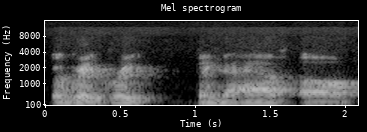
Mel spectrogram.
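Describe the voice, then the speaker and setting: A man's voice: sits low, steady tone, unhurried. A man co-hosting a casual review podcast, rambling with many fillers and restarts, his voice echoing off the room through a backup mic. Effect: echoey room sound from a backup mic. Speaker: podcast co-host reviewing a series. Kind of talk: casual chat. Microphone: backup mic after his main mic failed. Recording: echoey, dull lo-fi backup mic.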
